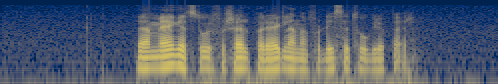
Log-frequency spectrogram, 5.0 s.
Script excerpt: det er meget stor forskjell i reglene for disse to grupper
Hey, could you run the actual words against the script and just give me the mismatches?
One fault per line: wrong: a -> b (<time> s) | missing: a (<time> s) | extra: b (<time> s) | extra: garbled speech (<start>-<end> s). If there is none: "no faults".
wrong: i -> på (2.5 s)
